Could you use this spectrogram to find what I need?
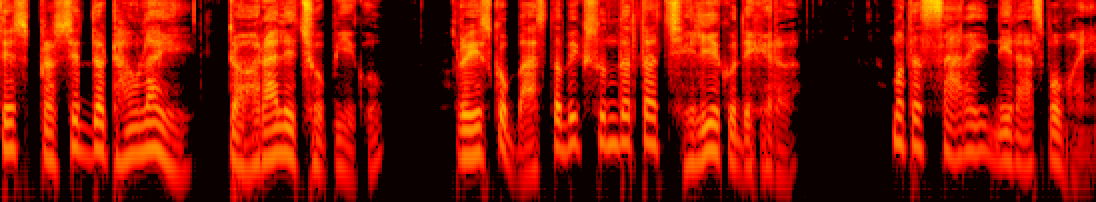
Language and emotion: Nepali, sad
